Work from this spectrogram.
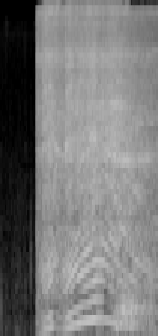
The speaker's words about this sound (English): In a remote community on South Australia's far west coast, a group of young Yalata Anangu men are firing up chainsaws and turning dead wood into a valuable resource.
